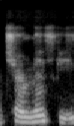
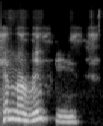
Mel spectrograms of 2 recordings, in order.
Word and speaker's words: Chemerinsky: I sent you all a very lengthy email with which transcribed Dean Erwin Cherminsky, I always say his name wrong, Chemerinsky's interview with Politics in Black with me and Chad Brown.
